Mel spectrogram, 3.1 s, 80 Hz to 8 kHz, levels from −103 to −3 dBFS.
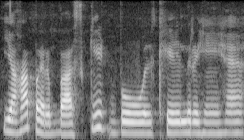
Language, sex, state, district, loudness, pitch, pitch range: Hindi, female, Chandigarh, Chandigarh, -18 LUFS, 185 Hz, 180-195 Hz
